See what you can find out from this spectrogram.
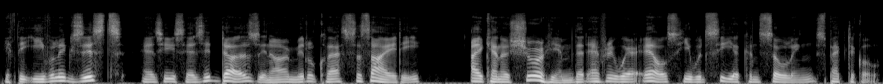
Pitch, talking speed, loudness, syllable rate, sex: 125 Hz, 185 wpm, -18 LUFS, 5.4 syllables/s, male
